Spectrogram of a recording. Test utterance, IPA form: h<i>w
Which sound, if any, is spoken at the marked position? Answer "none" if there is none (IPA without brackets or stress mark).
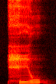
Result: i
